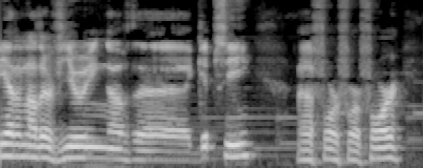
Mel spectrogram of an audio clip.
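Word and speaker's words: Gib'Sea: we left we had another viewing of the gibsy 444 it's pronounced gibsy it's not gib nc what i said all the time before but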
